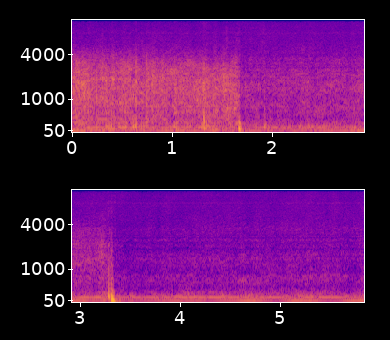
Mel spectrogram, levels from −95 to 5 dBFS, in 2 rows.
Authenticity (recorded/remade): remade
